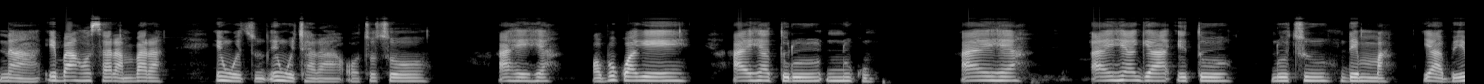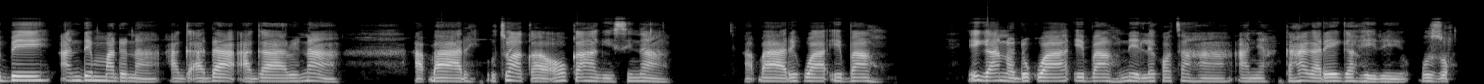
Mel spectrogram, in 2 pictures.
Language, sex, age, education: Igbo, male, 30-45, tertiary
